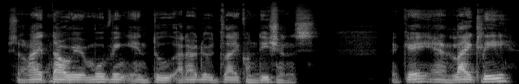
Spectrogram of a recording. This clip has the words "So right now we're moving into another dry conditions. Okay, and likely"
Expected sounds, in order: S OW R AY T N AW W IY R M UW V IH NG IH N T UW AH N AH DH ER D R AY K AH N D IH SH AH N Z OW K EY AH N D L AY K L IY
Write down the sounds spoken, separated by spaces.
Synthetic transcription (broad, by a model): S OW R AY T N AW W IY R M UW V IH NG IH N T UW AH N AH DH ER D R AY K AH N D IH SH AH N S OW K EY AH N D L AY K L IY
